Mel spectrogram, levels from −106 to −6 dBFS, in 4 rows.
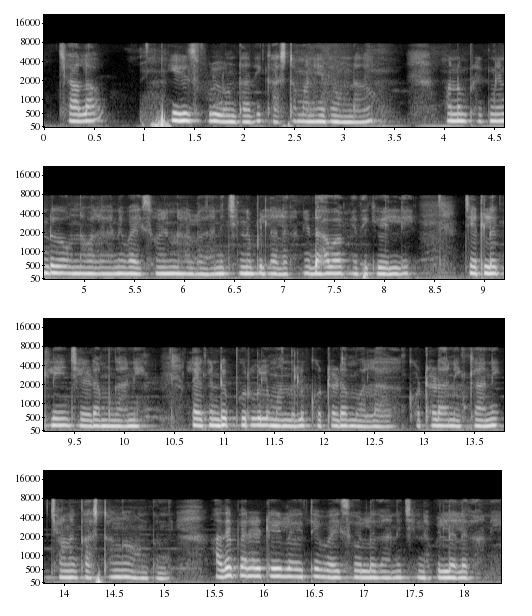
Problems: none marked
